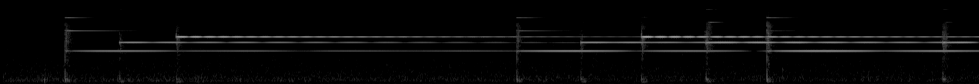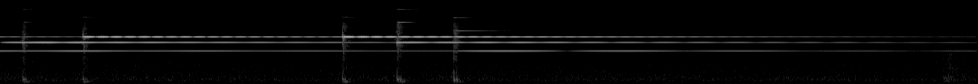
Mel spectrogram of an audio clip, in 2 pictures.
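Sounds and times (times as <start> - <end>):
energy chimes: 0.8 - 19.5.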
